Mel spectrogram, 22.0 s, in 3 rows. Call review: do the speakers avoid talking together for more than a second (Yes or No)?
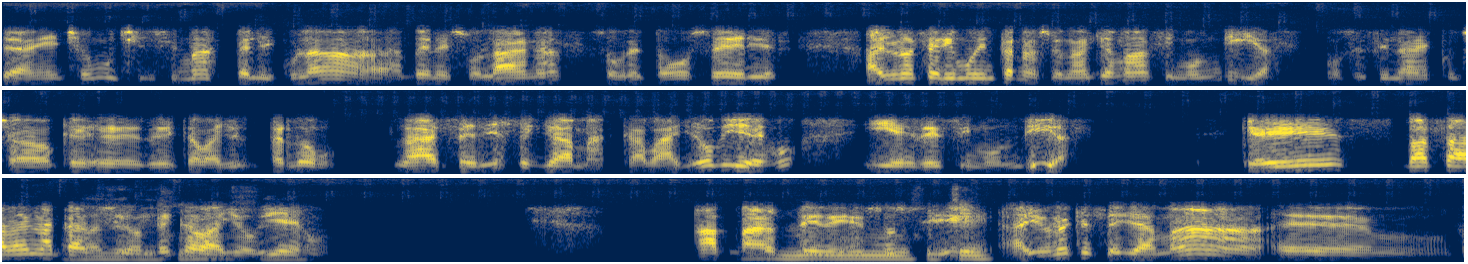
No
